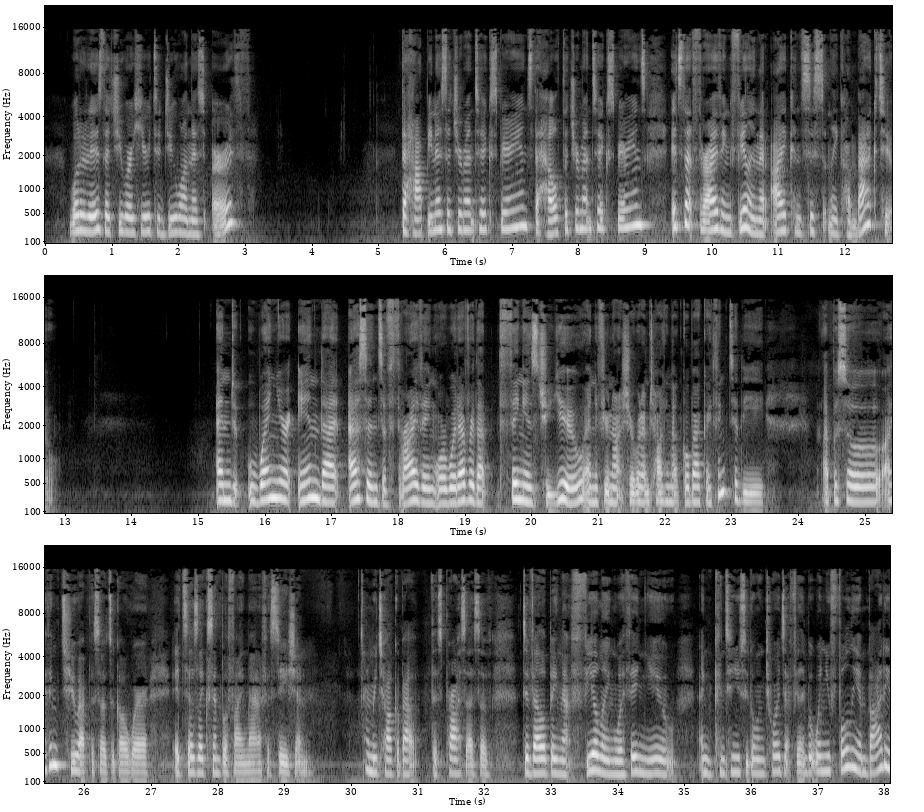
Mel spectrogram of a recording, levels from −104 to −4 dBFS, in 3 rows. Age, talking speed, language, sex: 10-29, 160 wpm, English, female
